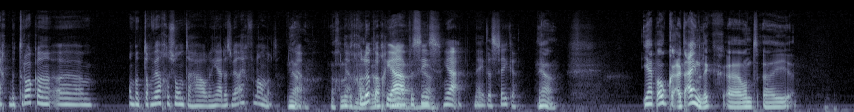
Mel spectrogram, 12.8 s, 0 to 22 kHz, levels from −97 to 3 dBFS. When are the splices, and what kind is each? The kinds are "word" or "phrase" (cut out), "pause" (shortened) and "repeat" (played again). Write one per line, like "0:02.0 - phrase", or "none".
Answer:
none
